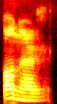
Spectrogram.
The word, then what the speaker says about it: honor: oh you after the yeah but it's it's honor honor because each here is silent okay the oh you they put it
